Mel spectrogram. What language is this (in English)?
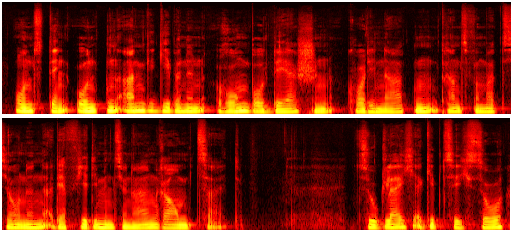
German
